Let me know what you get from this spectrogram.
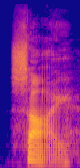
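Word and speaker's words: Sai: Cy Daniels, pronounced Cy, spelled S-A-I.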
